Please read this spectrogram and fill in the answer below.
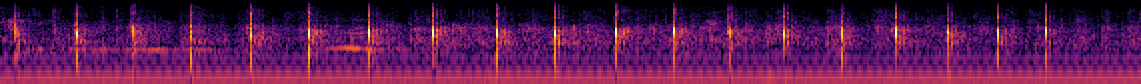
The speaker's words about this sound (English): We love you, and we thank God for all of the Calvary Children's Home fathers. Can we give a round of applause for them?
